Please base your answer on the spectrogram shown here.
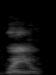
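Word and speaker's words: Wale: I think it's still supposed to be pronounced whale. That's because like the only way to make that Wall is put like the accent mark above the E. Yeah. Other than that, it's just whale.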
